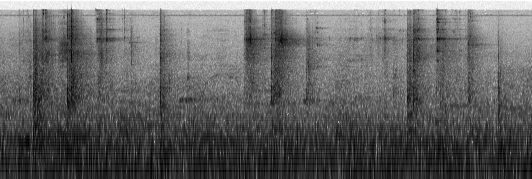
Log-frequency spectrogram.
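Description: Drill rifles being handled in an armed color guard's manual of arms: a series of sharp slaps and clacks of hands striking the rifles, several in pairs about half a second apart, the loudest near the end.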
